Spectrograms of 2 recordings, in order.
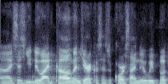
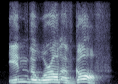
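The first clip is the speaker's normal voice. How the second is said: put-on British accent, very high and drawn out; 11 semitones higher, 5 dB louder than usual. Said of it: "then he switches to British accent".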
